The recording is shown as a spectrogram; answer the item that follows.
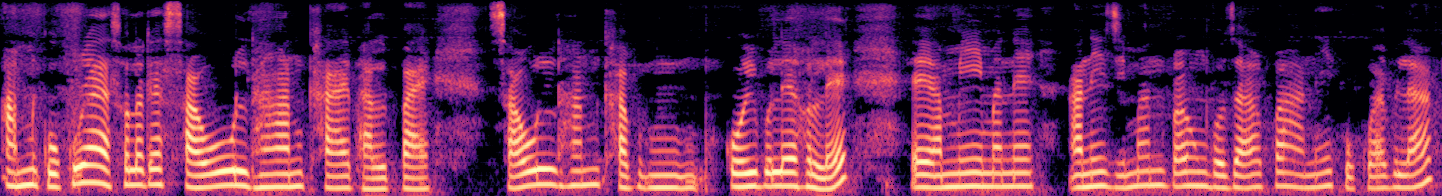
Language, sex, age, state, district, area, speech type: Assamese, female, 45-60, Assam, Dibrugarh, rural, spontaneous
